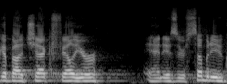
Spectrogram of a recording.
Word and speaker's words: Fellure: Mr. Failure, it's spelled F-E-L-L-U-R-E, Failure. He's been running since 1988,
